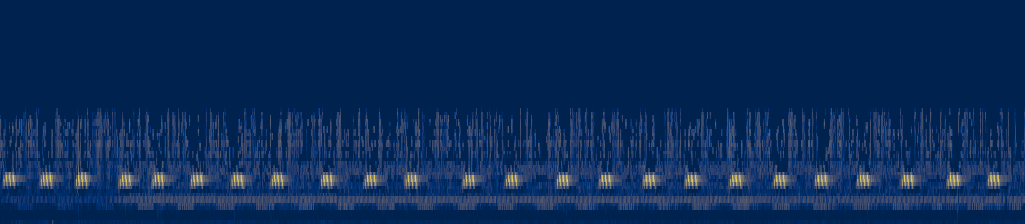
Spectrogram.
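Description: A cricket chirps in a steady, regular rhythm of short bright pulses, clear, over a faint continuous low hum, with no voices.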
